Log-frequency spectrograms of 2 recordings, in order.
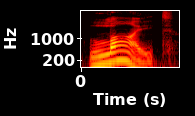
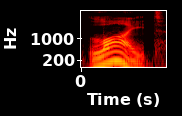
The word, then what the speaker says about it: light: we have here is light light say after me light so here we kept G and H silent letters the same goes here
